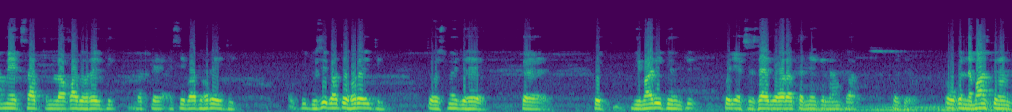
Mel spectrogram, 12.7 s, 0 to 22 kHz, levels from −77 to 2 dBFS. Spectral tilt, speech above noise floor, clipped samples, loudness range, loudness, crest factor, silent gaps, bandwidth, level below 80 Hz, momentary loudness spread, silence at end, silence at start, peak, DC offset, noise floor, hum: -8.5 dB/octave; 28 dB; under 0.1%; 3 LU; -13 LUFS; 12 dB; none; 9 kHz; -36 dBFS; 14 LU; 0 s; 0 s; -2 dBFS; 0.2%; -40 dBFS; none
